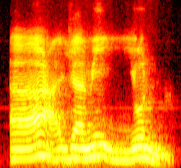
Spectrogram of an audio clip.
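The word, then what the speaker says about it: أأعجمي: La yusahilu hafsun hamzatal qat'i illa fi kalimati a'jamiyyun. Imam Hafiz tidaklah mentashil hamzah qata kecuali pada satu kalimat saja, yaitu a'jami fil ayah yang terdapat pada surat Fussilat ayat 44.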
